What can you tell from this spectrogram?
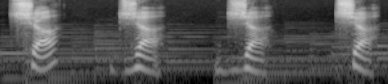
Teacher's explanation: cha is actually a t and an sh sound put together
